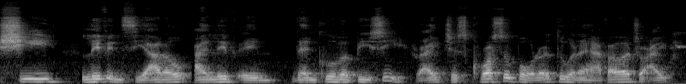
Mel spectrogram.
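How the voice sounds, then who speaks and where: At a fairly slow pace, a man with a Cantonese accent talks at a medium pitch. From Vietnam, Cantonese-speaking family. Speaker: franchise business owner. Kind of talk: interview. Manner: halting, repeats words.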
